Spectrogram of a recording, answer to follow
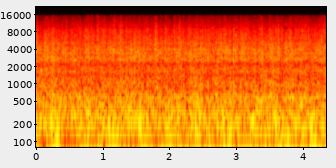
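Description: Heavy rain hitting a car's roof and windshield, heard from inside the cabin as a steady hiss, with a low engine and road rumble underneath.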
